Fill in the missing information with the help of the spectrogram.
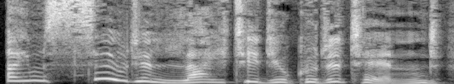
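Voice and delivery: high, loud gushing delight; effusive. A narrator's reading. Hostess thanking a guest for coming, effusive. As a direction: gush like a thrilled society hostess. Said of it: "Lady Plainsworth said effusively".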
